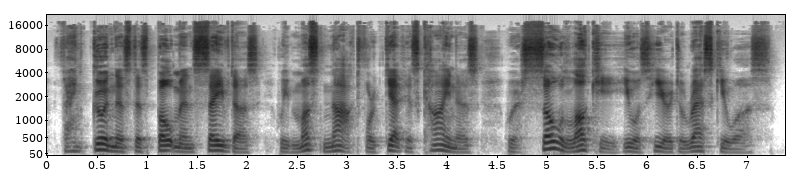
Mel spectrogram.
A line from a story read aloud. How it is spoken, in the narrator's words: a relieved whispered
